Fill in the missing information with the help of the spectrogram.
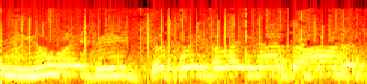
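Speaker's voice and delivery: high, pushed, determined boast; fired-up reporter promising his editor; eager vow. Acted. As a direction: swear you'll catch him. Reporter vows to catch Hornet.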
